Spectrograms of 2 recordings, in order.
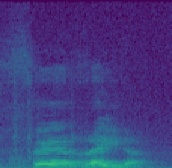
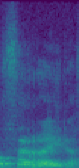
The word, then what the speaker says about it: Ferreira: This R in Ferreira, in my last name, is doubled. Therefore, it is pronounced rrr, rei, rrr. This last R is not doubled and is in the middle of the word, therefore it is pronounced r, right? The soft sound, ra, r, ra.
